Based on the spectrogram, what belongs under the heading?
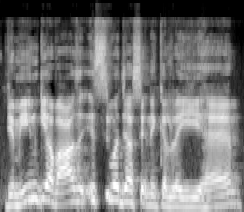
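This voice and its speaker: Patient male tajweed teacher, slightly high. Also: expressive, a bit bright. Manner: explains rules patiently, then recites phrases slowly and drawn out; checks in with the listener often. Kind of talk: step-by-step recitation lesson.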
